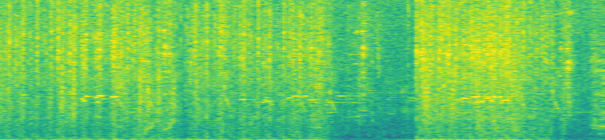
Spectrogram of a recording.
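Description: Auto shotgun fire in Nuclear Throne, a steady run of dense, repeated gun blasts at moderate level that briefly dips in the middle before resuming.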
